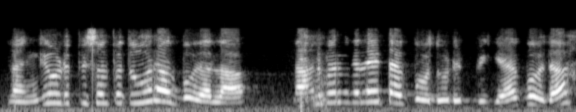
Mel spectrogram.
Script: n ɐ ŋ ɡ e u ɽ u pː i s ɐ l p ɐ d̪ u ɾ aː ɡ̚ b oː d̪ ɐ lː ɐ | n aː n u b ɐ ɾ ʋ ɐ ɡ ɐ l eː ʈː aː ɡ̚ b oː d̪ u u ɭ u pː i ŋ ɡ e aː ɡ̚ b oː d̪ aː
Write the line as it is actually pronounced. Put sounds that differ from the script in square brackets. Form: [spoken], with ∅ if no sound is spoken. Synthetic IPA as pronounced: n ɐ ŋ ɡ e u ɽ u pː i s ɐ l p ɐ d̪ [uː] ɾ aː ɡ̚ b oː d̪ ɐ lː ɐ | n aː n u b ɐ ɾ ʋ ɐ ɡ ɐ l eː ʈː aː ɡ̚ b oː d̪ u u [ɽ] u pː i [∅] ɡ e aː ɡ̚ b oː d̪ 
